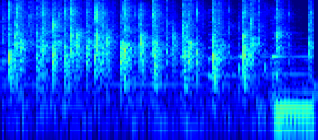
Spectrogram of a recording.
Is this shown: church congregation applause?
yes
